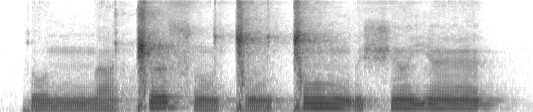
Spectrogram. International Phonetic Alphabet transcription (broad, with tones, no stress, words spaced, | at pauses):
ɾo˩nːa˩ǁə˥ sõ˩ǀõ˩ ǀõ˥ŋə˩ ʃə̃˥jɛ̃˥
